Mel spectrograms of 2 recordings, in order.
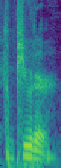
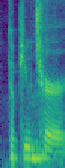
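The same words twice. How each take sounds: First: The middle consonant is a quick D sound. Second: The middle consonant is a clear T sound. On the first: This is how most people say it, faster. "they're saying it faster with a D instead of a T" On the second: This makes you slow down. "if it's a T, then you're saying computer"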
